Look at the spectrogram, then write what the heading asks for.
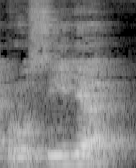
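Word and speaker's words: procedure: PROC सी डी यू आर ई, डी के बाद यू आर ई आ गया प्रोसीजर, इसलिए उसका उच्चारण ड के बजाय ज हुआ।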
